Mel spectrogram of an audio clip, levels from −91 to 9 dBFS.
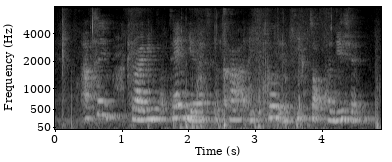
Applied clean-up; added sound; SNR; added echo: none; Dog; 12 dB; reverberation time 0.9 s.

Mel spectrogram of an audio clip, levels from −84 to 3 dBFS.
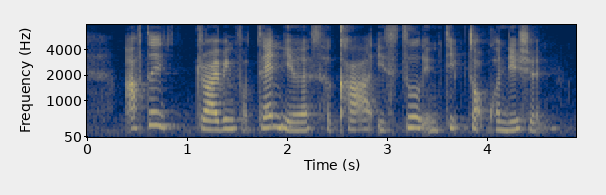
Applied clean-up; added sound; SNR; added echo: none; none; none; none.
